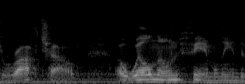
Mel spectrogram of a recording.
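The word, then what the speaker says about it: Rothschild: going as far as changing his own name to red shield today we pronounce that name as Rothchild a well-known family in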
